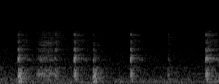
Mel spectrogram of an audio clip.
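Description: Circuit-bent Yamaha RX-120 drum machine playing a sparse, steady pattern of short, clicky hits with a ringing pitched tone, about two a second. The hits grow weaker near the end.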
